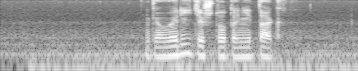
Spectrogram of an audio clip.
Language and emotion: Russian, neutral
